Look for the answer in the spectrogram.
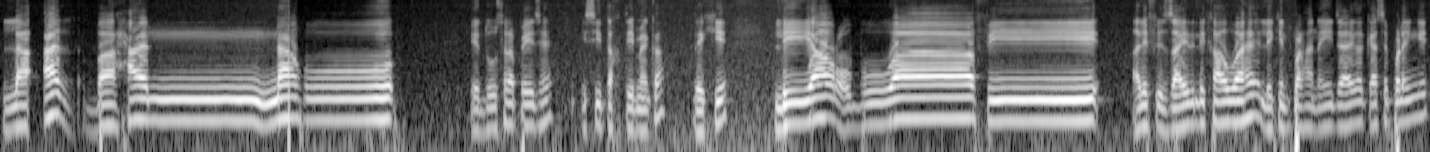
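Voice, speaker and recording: A man teaching Quranic spelling in a slow classroom lesson, drawing out each recited word in a chant and then explaining quickly in a lower voice. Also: fairly bright tone. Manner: drawn-out chanted recitation of words between quick low explanations.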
